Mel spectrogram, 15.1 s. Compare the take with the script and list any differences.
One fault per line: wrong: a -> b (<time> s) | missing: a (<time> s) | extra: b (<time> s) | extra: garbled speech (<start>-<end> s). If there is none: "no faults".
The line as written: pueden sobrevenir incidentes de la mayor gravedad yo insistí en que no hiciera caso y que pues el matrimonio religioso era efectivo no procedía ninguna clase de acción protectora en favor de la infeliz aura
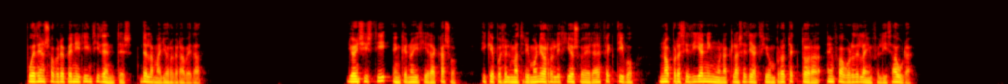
no faults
